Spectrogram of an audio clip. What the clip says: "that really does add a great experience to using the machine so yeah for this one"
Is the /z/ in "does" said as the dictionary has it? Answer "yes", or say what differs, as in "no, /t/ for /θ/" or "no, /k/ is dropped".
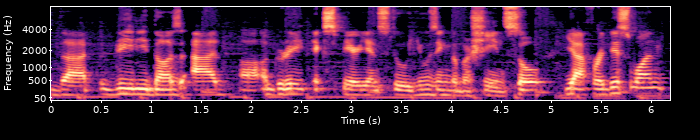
yes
